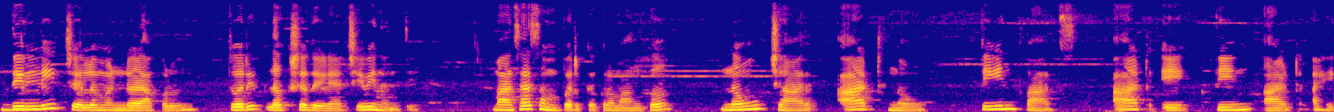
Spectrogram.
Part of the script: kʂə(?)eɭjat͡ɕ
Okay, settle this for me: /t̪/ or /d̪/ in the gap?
d̪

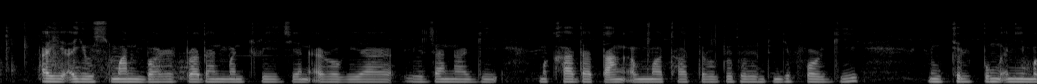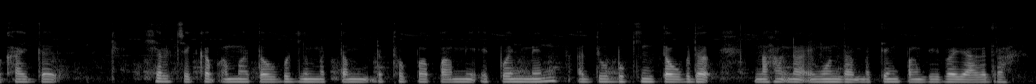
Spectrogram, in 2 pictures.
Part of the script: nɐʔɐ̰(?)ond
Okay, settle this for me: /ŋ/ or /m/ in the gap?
ŋ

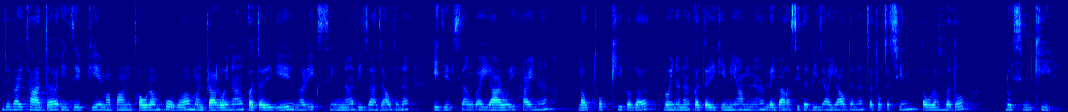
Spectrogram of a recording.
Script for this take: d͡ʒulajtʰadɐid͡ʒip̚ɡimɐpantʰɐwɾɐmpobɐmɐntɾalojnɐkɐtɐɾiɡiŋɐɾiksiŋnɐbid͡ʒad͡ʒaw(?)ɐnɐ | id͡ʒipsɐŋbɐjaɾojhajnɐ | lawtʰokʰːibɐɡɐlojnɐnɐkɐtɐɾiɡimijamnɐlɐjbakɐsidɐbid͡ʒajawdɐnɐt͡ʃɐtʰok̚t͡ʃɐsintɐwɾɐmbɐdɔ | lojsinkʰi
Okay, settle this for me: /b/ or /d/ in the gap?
d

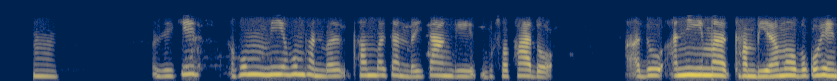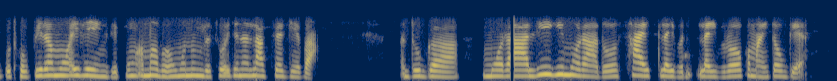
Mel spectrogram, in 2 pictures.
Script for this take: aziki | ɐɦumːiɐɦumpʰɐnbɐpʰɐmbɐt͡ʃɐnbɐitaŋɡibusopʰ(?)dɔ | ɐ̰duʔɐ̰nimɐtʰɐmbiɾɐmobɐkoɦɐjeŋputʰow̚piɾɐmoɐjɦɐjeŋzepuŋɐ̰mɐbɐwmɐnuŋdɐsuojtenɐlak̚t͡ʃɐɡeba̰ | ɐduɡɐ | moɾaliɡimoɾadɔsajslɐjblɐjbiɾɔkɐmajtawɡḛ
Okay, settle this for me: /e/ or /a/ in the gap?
a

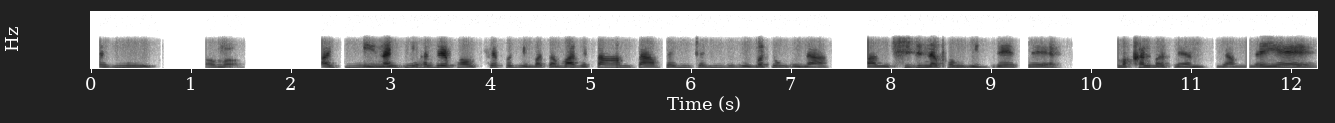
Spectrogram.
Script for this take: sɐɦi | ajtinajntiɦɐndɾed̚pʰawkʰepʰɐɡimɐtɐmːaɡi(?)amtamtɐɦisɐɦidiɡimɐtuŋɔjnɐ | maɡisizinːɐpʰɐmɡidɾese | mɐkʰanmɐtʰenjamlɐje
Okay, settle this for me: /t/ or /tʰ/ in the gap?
t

